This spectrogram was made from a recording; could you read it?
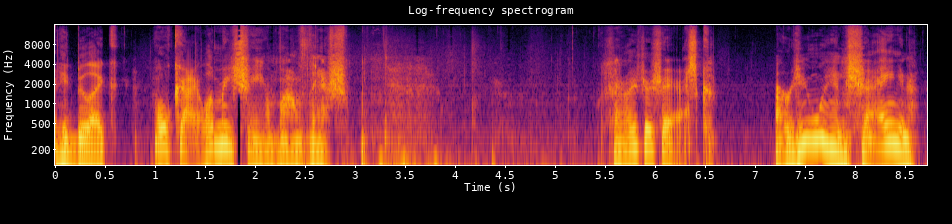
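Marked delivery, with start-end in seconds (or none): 1.0-6.6 hesitant, subdued actor feeling out a line; Peter Giamatti. Acted. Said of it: "Peter Giamatti". 7.2-8.6 slow, slurred actor's line reading; Peter Giamatti. Acted. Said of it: "delivering this line".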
